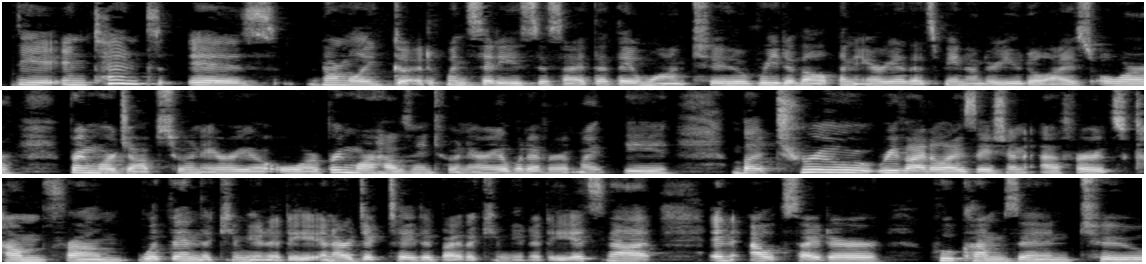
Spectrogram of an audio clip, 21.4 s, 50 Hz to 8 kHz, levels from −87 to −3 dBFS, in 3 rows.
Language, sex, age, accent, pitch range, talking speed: English, female, 20-39, American, 175-200 Hz, 165 wpm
